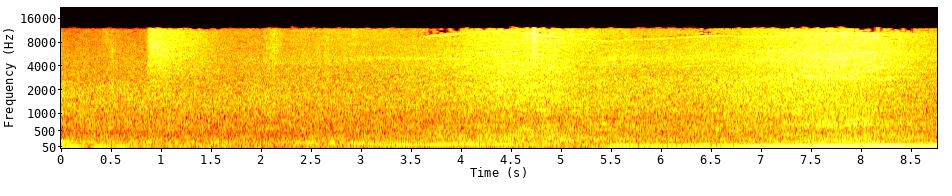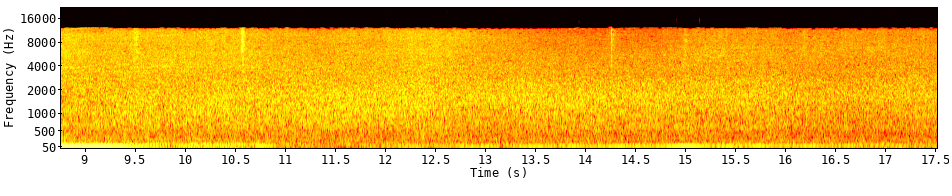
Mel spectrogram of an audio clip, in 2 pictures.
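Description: Street traffic noise with a large truck and trailer passing close by: its deep rumble and tyre noise swell to the loudest point about eight seconds in, then fade back into the steady traffic.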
